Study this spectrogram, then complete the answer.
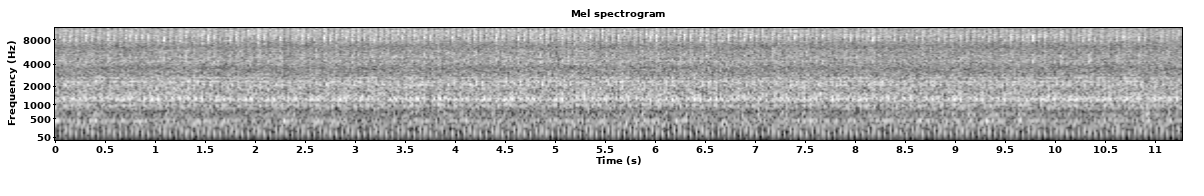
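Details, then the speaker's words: Rebuilt Honda 5.5 HP single-cylinder engine running outdoors after rebuild: slow low idle, even putter, no misses or rattles, lower than the other engine; normal healthy idle. "Seems to work pretty good. Idle's better than another one. Lower. That's good."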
